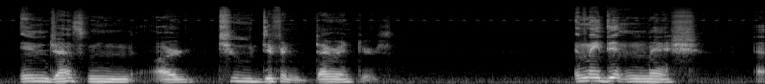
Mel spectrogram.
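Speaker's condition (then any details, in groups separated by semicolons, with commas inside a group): Cerebral palsy; affects all muscles; able to speak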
